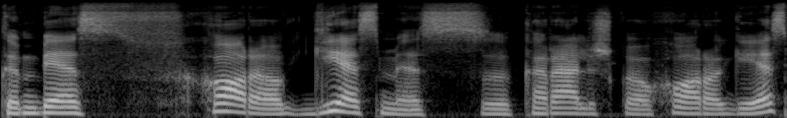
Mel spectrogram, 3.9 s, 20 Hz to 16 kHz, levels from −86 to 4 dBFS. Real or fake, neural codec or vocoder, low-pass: fake; vocoder, 48 kHz, 128 mel bands, Vocos; 14.4 kHz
